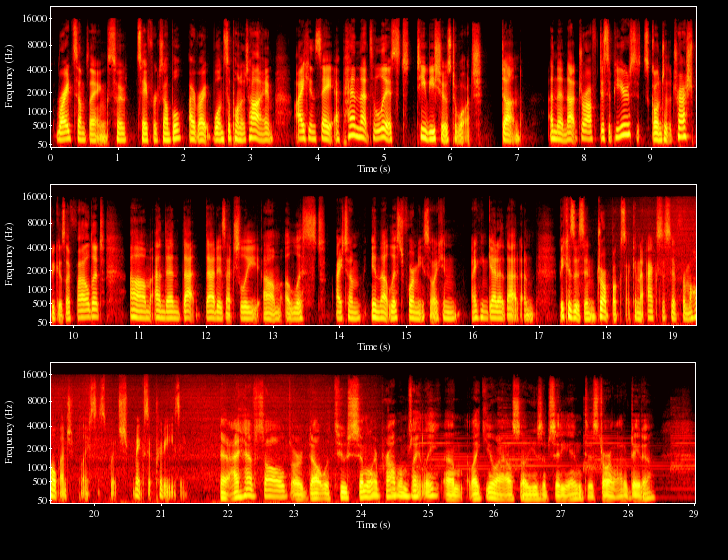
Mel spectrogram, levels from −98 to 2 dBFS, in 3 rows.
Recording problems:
household noises; faint; from 18 s on; 25 dB below the speech

